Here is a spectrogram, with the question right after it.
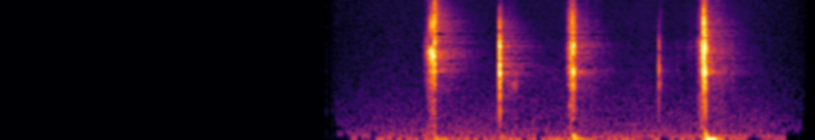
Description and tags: ignition by two stones
Ignition with two stones. Wiping the two stones together creates a spark.
CZ, Czech, fire, ignited, Panska, stones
